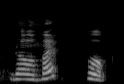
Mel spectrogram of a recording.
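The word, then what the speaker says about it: Robert Hooke: जी बिल्कुल, आपने बिल्कुल ठीक प्रोनाउंस किया, रॉबर्ट हुक।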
